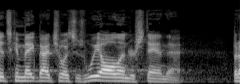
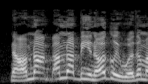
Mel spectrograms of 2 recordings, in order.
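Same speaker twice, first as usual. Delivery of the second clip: ordinary talk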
